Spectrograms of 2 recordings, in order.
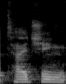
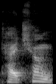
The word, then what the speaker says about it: Taichung: of that forward choil I believe this is a touching Taiwan yeah wait Taichung Taiwan somebody corrected me on that a while back they're like you got to pronounce that correctly really cool excited to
